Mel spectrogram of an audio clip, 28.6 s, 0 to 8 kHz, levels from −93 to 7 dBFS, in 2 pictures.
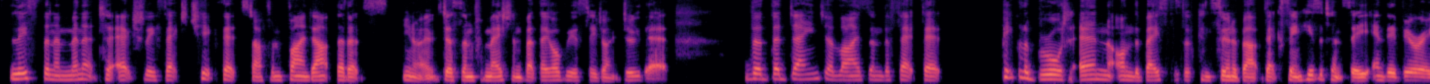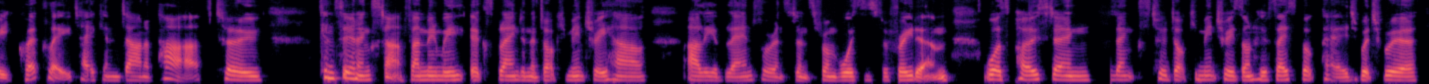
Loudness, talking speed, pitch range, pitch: -27 LUFS, 170 wpm, 140-165 Hz, 150 Hz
